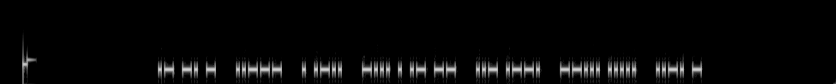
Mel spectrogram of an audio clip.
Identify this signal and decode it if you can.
Morse code, heard as a keyed tone, about 40 wpm, 700 Hz. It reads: ANT 2 EL BEAM UP 75 FT
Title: Practice QSO - Exchange 2 - Info - 40wpm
